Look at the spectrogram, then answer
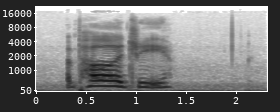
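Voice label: "apology", American English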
